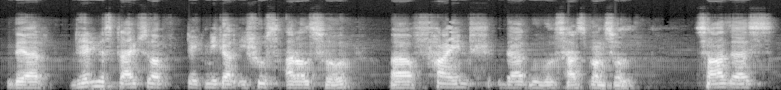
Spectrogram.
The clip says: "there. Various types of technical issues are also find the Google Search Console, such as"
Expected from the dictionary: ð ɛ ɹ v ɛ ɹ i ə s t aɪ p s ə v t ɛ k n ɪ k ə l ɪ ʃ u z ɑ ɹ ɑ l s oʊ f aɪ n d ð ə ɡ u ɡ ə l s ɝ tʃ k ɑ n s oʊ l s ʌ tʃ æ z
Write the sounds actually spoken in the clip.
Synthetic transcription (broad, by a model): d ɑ ɹ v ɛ ɹ i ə s t aɪ p s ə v t ɛ k n ɪ k ə l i ʃ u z ɑ ɹ ɑ l s oʊ f aɪ n d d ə ɡ u ɡ ə l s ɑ s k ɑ n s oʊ l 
